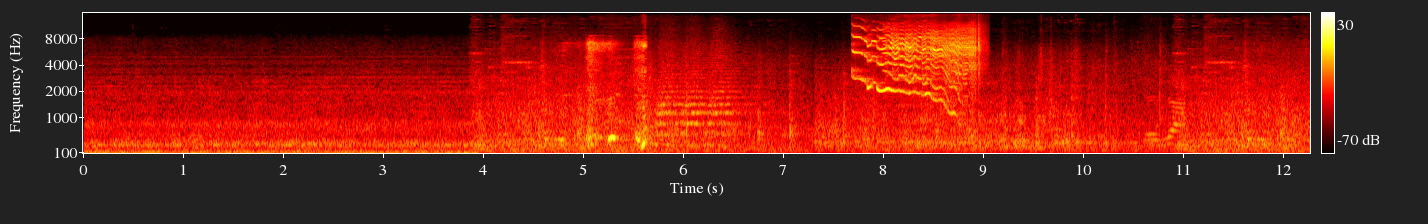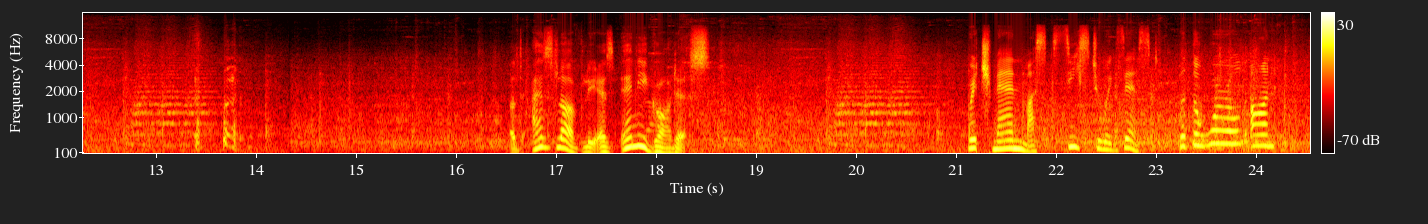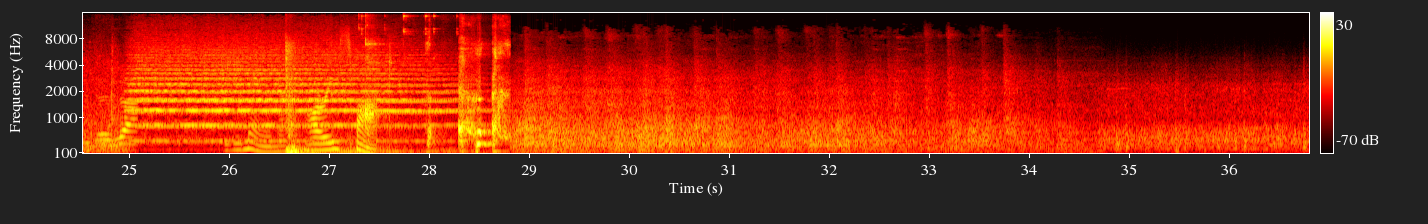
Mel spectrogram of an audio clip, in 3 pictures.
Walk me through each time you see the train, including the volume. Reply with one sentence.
You can hear the train from 0.0 to 36.7 s, getting louder then quieter.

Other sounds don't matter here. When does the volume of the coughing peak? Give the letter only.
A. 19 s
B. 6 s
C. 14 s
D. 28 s
D.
